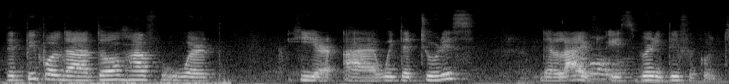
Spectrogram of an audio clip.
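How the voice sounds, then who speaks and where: Very slow, creaky-voiced woman. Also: lowish voice, slight background noise, rough recording. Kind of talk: halting interview answers.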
